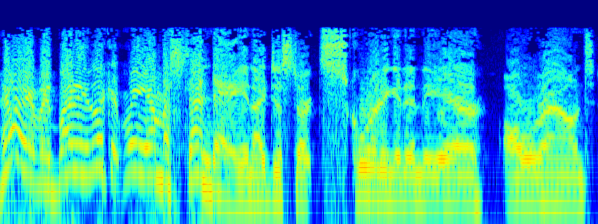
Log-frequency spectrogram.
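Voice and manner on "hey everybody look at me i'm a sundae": put-on wild, shrill, very high child's scream. Describing a character's distraction in a game: screaming in character. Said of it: "I scream".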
